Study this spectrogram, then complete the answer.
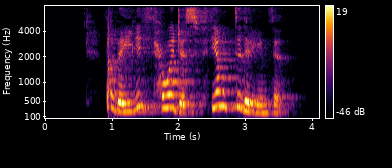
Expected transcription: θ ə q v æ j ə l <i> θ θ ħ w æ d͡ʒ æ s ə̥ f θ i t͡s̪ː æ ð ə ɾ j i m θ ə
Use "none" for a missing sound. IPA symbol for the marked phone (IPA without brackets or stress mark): i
